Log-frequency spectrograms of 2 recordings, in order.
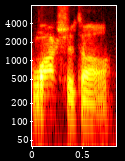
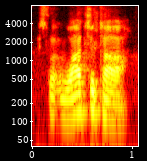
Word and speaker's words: Ouachita: So you pronounce it Lake what? Lake Ouachita. Ouachita. Jim, how do you call it? Ouachita.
